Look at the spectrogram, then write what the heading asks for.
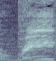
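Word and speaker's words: Wray: down out of denver all the way to ray colorado ray did you say we went to ray yes but it was spelled with a w excellent all right w excellent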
